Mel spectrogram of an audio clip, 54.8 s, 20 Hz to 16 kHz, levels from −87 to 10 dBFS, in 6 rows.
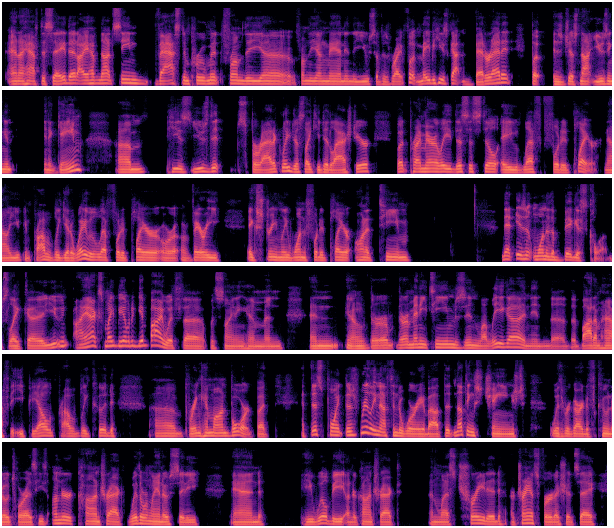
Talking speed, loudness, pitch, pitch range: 185 wpm, -19 LUFS, 115 Hz, 105-130 Hz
